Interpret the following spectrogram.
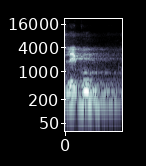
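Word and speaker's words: légume: Legume.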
